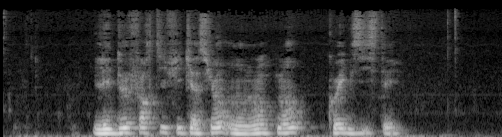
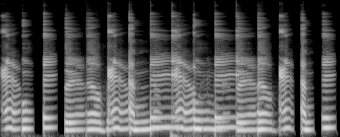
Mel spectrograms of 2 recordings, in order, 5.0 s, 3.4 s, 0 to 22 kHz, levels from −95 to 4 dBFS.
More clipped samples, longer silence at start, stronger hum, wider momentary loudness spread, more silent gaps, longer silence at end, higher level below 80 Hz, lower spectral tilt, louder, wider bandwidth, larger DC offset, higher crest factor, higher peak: neither; first, 0.35 s vs 0 s; neither; first, 11 LU vs 2 LU; second, none vs 2.95-3.00 s, 3.16-3.21 s; first, 1 s vs 0.05 s; about the same, -50 dBFS vs -46 dBFS; first, -7.5 dB/octave vs -4.5 dB/octave; second, -22 LUFS vs -16 LUFS; about the same, 16 kHz vs 15.5 kHz; neither; about the same, 18 dB vs 16 dB; second, -4 dBFS vs 0 dBFS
